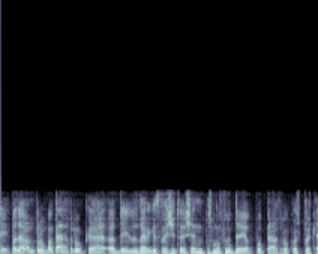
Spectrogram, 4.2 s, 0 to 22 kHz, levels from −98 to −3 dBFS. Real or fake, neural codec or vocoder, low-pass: fake; codec, 44.1 kHz, 3.4 kbps, Pupu-Codec; 5.4 kHz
